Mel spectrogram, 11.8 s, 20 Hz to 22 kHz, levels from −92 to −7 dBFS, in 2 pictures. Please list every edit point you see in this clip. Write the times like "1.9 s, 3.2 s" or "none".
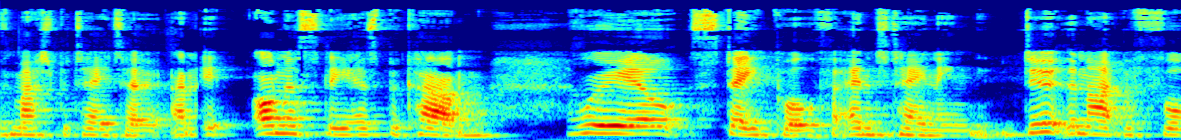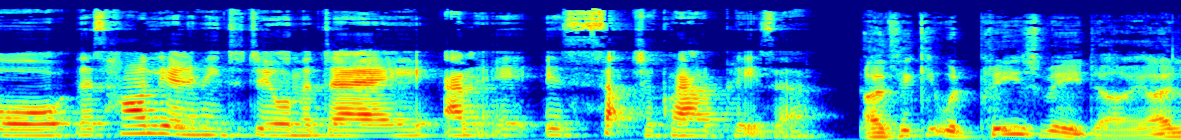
0.9 s, 2.8 s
